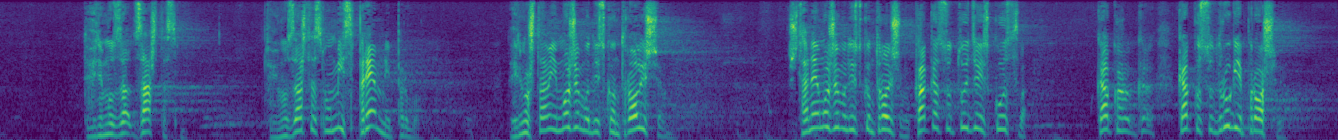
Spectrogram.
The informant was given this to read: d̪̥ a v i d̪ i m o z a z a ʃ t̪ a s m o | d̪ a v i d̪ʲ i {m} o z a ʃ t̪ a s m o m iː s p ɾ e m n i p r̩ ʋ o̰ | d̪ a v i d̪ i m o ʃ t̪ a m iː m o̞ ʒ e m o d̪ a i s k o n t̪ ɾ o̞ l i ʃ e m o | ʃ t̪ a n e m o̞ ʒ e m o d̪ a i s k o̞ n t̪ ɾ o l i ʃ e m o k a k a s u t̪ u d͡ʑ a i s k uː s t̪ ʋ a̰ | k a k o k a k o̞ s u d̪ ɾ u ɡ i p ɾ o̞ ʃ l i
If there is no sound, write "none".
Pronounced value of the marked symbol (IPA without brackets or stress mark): m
